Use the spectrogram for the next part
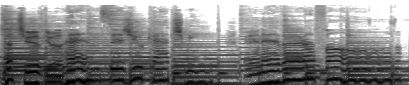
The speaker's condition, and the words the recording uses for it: No condition.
